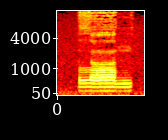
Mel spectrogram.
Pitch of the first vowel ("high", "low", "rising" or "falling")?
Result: low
